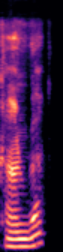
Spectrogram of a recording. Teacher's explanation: And the same is true for the retroflex N, Kanva, book 8 of the Rig Veda, where we have retroflex N after A again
